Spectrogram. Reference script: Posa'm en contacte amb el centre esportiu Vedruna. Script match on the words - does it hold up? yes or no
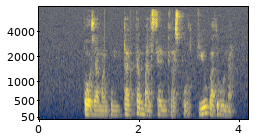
yes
